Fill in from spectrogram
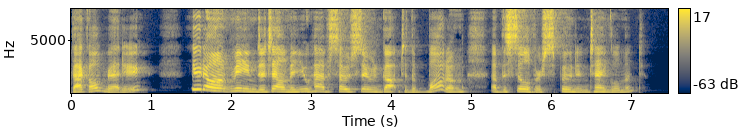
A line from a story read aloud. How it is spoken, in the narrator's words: he cried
